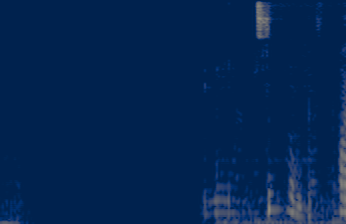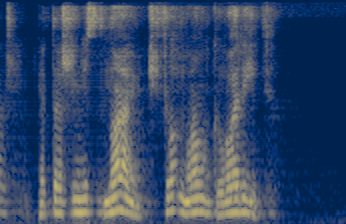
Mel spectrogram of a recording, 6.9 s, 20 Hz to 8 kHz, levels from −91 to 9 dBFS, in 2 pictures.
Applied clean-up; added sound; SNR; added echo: neural mask model DeepFilterNet 3.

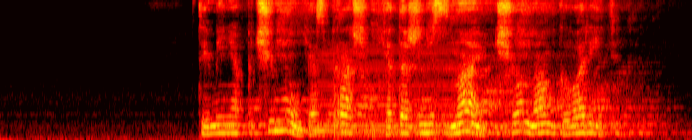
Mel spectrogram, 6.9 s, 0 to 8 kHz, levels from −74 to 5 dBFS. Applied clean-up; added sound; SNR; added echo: none; Wind instrument, woodwind instrument; 14 dB; reverberation time 2.2 s.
